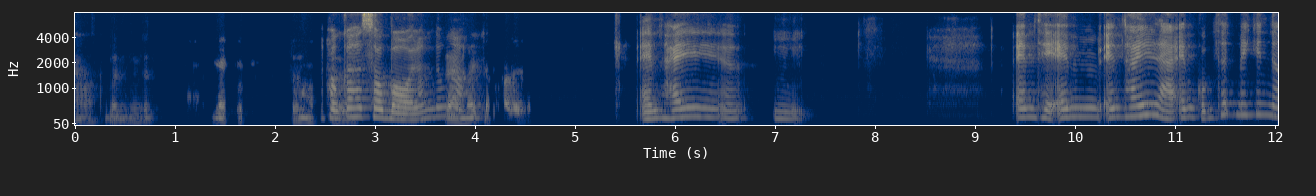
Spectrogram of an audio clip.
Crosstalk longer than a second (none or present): none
